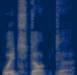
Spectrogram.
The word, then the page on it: witchdoctor: anglais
